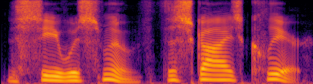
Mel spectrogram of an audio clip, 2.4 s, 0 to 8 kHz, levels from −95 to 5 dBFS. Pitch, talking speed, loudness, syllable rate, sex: 140 Hz, 180 wpm, -16 LUFS, 3.1 syllables/s, male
